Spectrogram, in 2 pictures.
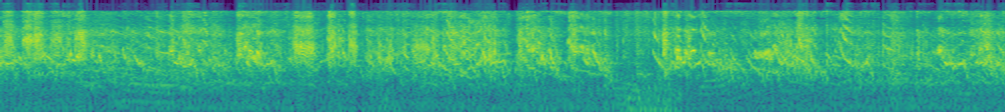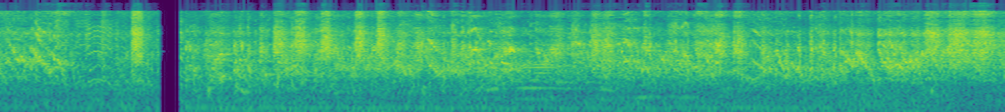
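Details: A male and female budgerigar pair in a breeding colony chatter continuously with dense, high warbling chirps and squawks, described as a love display.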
